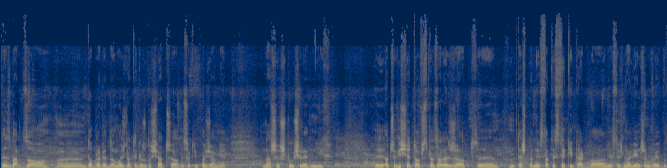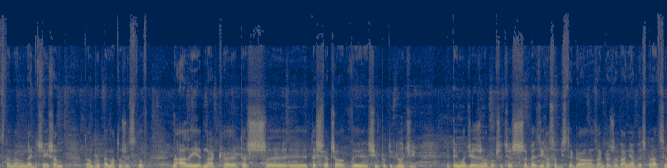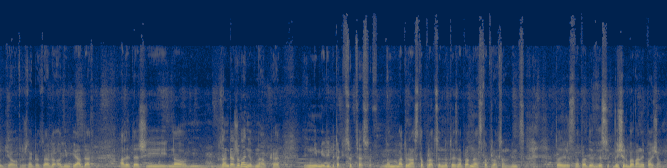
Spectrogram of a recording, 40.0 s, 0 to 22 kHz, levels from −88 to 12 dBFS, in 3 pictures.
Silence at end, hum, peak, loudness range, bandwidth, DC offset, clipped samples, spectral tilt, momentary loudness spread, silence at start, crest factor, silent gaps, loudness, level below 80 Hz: 0 s; none; -2 dBFS; 2 LU; over 20 kHz; under 0.1%; under 0.1%; -6 dB/octave; 9 LU; 0 s; 20 dB; none; -23 LUFS; -60 dBFS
